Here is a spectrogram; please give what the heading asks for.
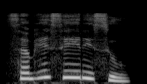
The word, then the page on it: ಸಭೆಸೇರಿಸು: Kannada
